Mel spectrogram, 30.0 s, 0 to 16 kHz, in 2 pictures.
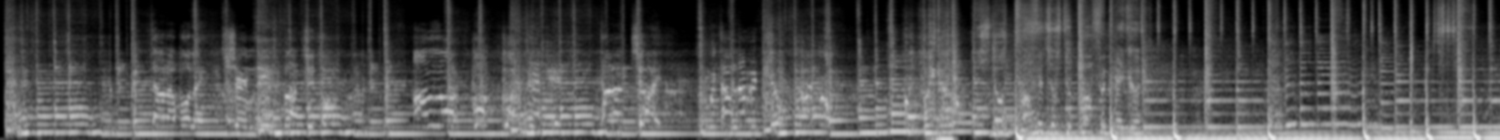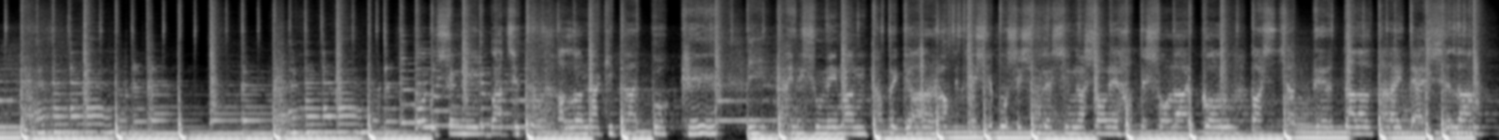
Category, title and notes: Speech > Solo speech
A Bengali political commentary audio titled "সুদের সিংহাসনে কে", raising questions about the power structure behind interest-based financial systems. #0:12 starts the main dialogue. Ideal for awareness campaigns, political education, or sound sampling in multimedia projects.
